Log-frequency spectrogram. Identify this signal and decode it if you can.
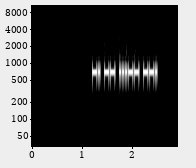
Morse code, heard as a keyed tone, about 40 wpm, 700 Hz. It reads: NM3G
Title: USA Call Signs - 4 Characters - 4x Character Spacing - 40wpm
